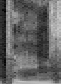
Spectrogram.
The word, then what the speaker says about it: Thames: head down to the thames don't you mean the tames it's if there is a sense of course it's pronounced differently over here in America or you Americans average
